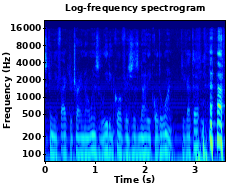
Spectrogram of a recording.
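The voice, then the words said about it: Very fast speech. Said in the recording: “Said that so fast.”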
